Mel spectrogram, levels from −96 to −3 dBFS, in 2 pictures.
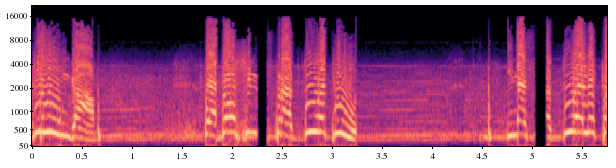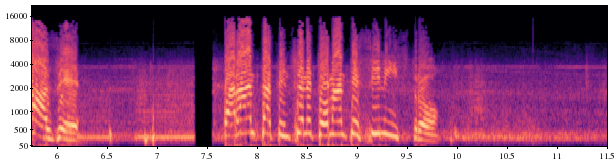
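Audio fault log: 1.84 s, 3.24 s, 4.76 s, 7.68 s, 8.72 s, 10.76 s, dropped buffer (overrun): at each point the sound jumps straight ahead with no gap of silence, as if a short piece were cut out and the ends spliced together. About 100 ms goes missing at 1.84 s, about 70 ms at 3.24 s, and about 40 ms at each of the other four. The likely cause is the capture side failing to read its buffers in time, so the hardware overwrote them and those stretches never reached the recording.
2.25–2.36 s, 5.02–5.16 s, 7.37–7.57 s, AAC frame loss with muting: the sound fades down into a hole and fades back up, with soft edges rather than an abrupt cut. The holes last 107 ms, 128 ms and 192 ms, the longest at 7.37 s. The decoder received no data for these stretches and filled them with zeroed spectrum. Its overlapping windows then blend the good frames on either side into the silence, which produces the gradual fade at each edge.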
